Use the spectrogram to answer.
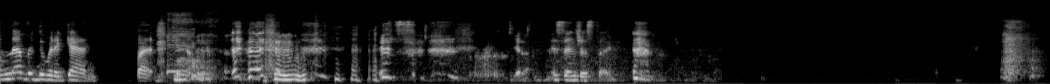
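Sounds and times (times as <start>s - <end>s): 
speech: 0.0s - 6.7s
sharp sneeze from a person with a cold: 10.0s - 10.5s.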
